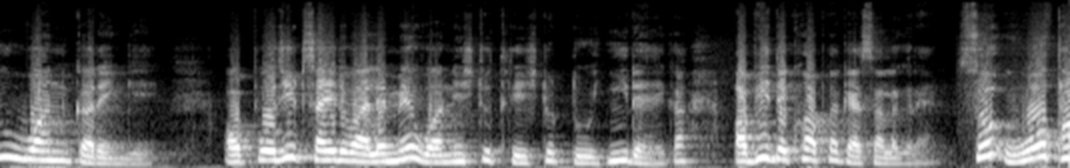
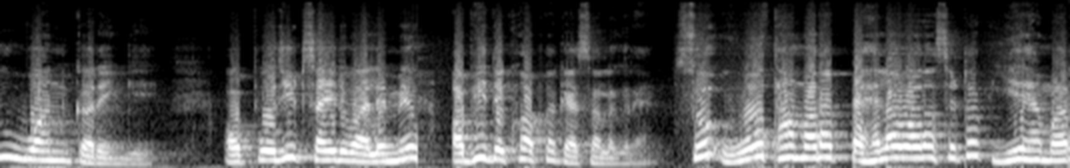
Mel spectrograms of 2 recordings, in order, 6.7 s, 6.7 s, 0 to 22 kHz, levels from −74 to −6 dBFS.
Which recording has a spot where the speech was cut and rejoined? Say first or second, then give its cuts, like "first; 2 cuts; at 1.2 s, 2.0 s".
second; 1 cut; at 2.6 s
